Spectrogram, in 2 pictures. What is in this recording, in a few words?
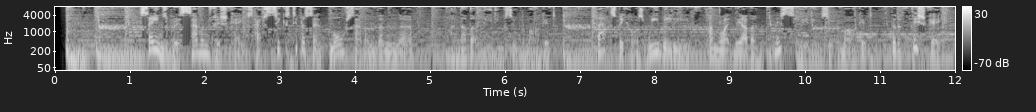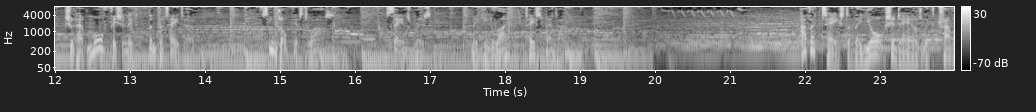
Commercial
